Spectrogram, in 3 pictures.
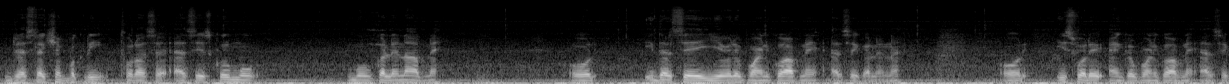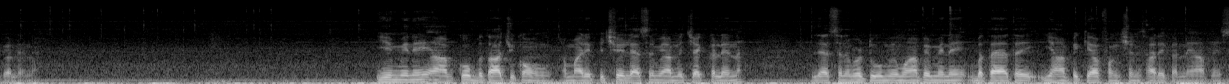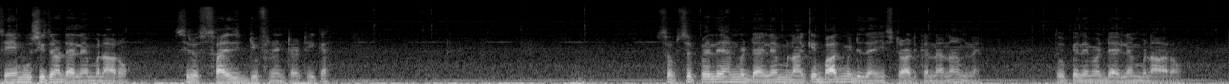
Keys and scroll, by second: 12.8 v, 13.2 v, 13.3 space, 21.3-24.3 typing.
